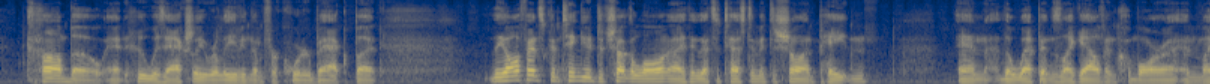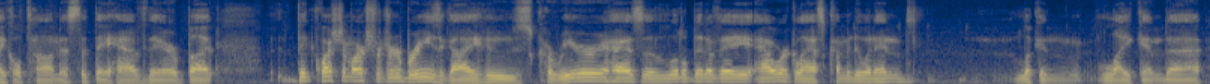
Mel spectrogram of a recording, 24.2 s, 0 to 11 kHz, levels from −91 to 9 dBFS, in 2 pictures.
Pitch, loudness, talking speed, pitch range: 110 Hz, -21 LUFS, 155 wpm, 100-130 Hz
